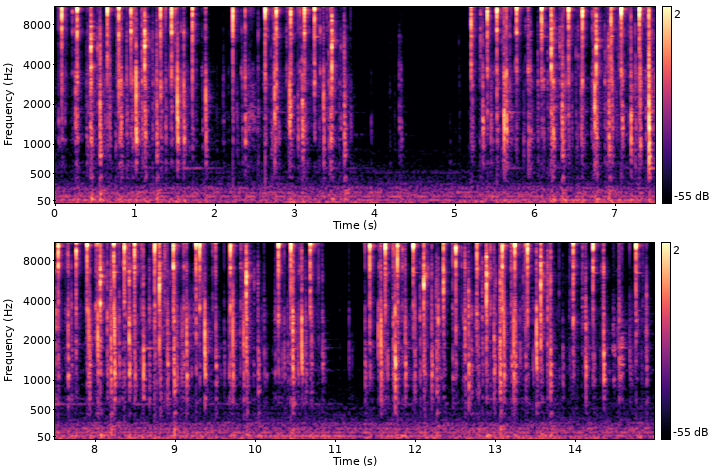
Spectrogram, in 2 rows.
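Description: Long acrylic nails and fingertips type steadily on a backlit pink mechanical keyboard with round plastic typewriter-style keycaps and a hollow plastic case. The keys give sharp, bright, clacky clicks that stop almost at once, in quick runs broken by short pauses around 4 to 5 seconds and 10 to 11 seconds.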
